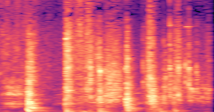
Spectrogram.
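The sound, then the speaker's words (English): A front door at Erskine Court being opened to let arriving guests in: a sharp clunk of the latch followed by a couple more knocks and rattles as it swings, with no one speaking. “Coming to answer the door with me.”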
